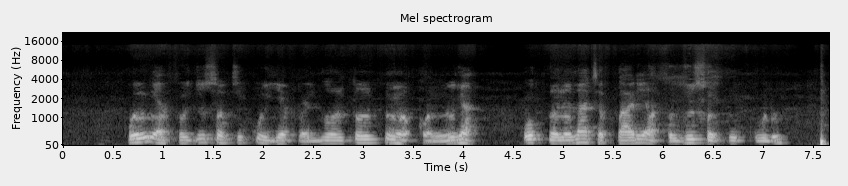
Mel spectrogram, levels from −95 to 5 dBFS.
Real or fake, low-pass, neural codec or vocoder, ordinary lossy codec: fake; 14.4 kHz; codec, 44.1 kHz, 2.6 kbps, SNAC; none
